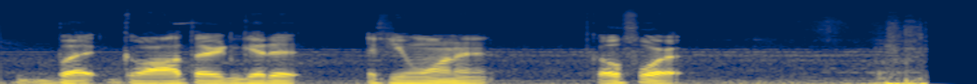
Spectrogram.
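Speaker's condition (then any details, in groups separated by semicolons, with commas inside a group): No condition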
